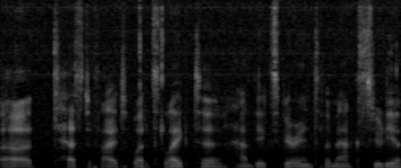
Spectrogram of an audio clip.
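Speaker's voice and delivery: speaking very softly, flatly.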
